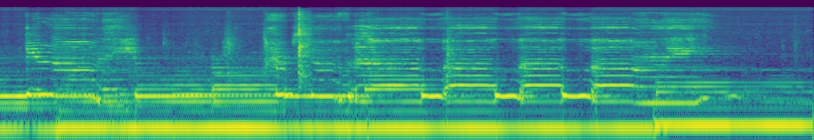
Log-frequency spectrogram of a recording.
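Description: Pop song playing from an FM radio broadcast through a loudspeaker: a sung or played melody over a steady bass.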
